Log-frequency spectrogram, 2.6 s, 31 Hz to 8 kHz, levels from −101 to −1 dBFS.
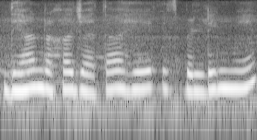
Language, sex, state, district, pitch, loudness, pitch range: Hindi, female, Himachal Pradesh, Shimla, 230 Hz, -13 LUFS, 220-240 Hz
